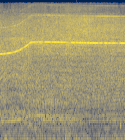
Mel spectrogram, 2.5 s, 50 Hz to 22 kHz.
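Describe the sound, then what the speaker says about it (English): An FMS Rafale 64mm EDF radio-controlled model jet whooshes past outdoors with a loud, sustained ducted-fan roar and a high whine that climbs in pitch. It sounds steady and close, with no talking. "Just backwards toss the EDF jet."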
